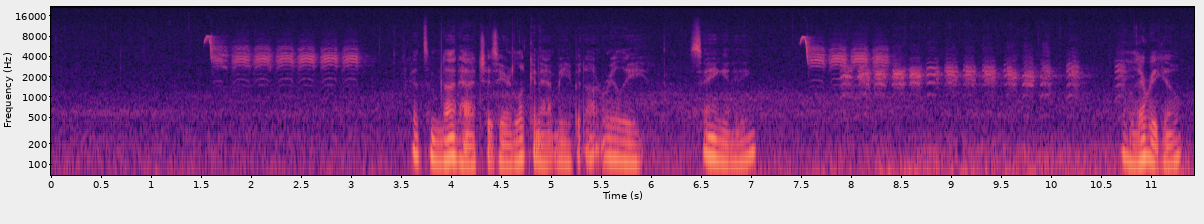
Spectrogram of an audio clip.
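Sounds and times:
faint hiss: 0:00.0 - 0:11.4
hairy woodpecker squeaky call: 0:01.5 - 0:03.6, 0:07.5 - 0:11.3
speech: 0:03.6 - 0:07.2, 0:10.7 - 0:11.4.

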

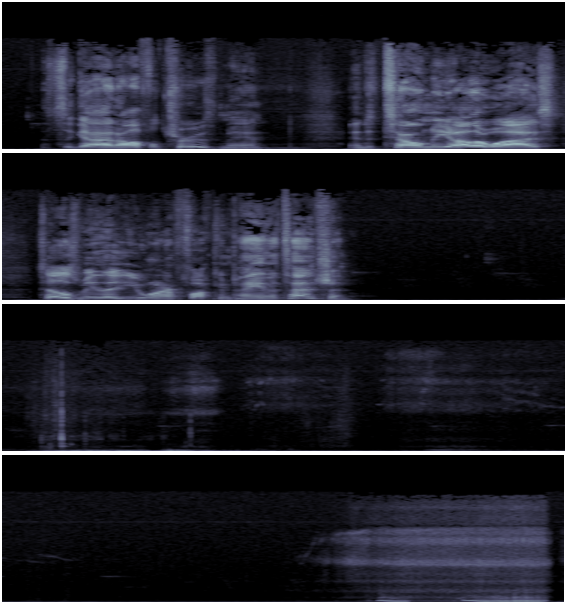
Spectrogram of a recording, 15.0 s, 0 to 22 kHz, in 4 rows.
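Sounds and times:
speech: 0:00.4 - 0:06.2
dog snoring: 0:13.4 - 0:14.9.

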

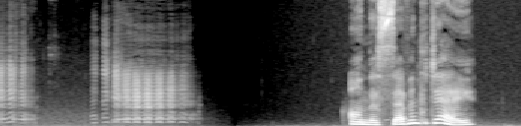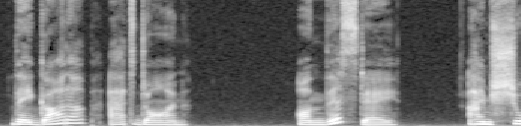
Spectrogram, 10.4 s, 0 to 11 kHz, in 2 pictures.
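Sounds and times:
goats bleating: 0:00.0 - 0:02.0
speech: 0:03.5 - 0:07.1, 0:08.2 - 0:09.2, 0:09.9 - 0:10.4.

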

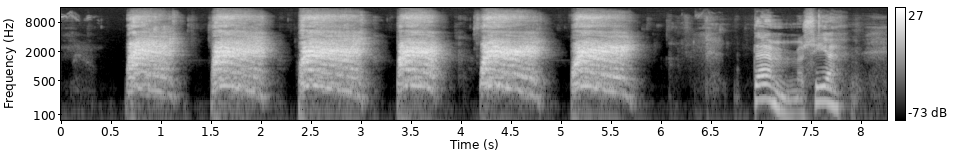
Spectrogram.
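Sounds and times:
harsh raspy crow caws blown on a bird-call instrument: 0:00.7 - 0:05.8
speech: 0:06.9 - 0:08.0.

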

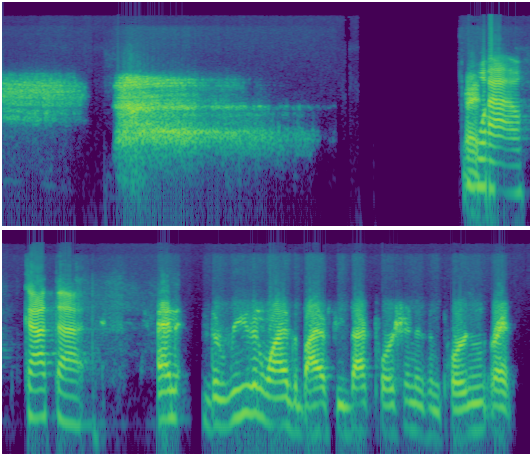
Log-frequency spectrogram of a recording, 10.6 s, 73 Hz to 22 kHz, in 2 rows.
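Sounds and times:
easy natural inhale and long smooth slow exhale: 0:00.0 - 0:03.1
speech: 0:04.6 - 0:06.2, 0:06.8 - 0:10.5.

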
